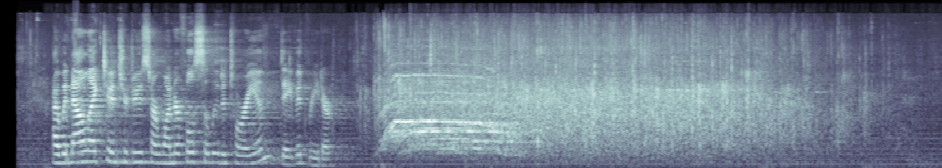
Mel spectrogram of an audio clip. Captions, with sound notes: I would now like to introduce our wonderful salutatorian David Reader. (applause)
